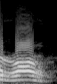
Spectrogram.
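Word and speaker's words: wrong: जैसे रॉन्ग तो रॉन्ग में आप डब्ल्यू साइलेंट होता है।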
